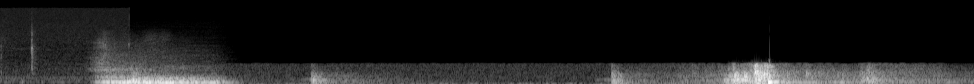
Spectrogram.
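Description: A toy dart blaster fires with deep, drawn-out thumps.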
